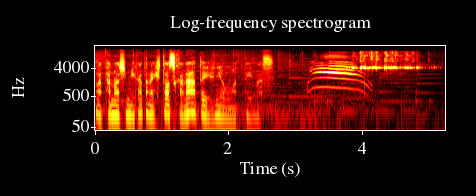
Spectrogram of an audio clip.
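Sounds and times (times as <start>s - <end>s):
speech: 0.0s - 2.8s
pet cat meowing: 3.2s - 4.3s.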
